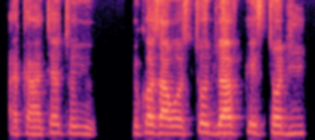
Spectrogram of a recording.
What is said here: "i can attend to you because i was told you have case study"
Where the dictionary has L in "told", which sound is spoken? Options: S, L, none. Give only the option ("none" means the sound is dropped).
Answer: none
